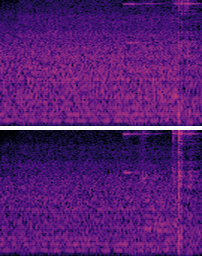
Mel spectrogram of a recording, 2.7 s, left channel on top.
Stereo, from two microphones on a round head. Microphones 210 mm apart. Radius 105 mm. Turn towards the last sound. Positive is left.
turn(degrees=-60)  # may be behind; listen again after turning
